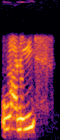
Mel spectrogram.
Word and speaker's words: Juanice: Juanice. – Juanice. – And it's spelled J-U-A-N-I-C-E.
